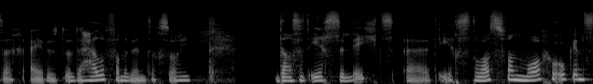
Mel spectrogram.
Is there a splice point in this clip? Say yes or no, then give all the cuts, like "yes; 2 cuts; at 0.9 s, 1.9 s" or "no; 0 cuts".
yes; 1 cut; at 4.7 s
